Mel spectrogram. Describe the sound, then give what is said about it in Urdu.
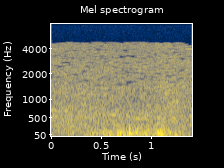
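A vehicle passes with a low, wind-like rumble that swells briefly and then eases, staying faint throughout. “عین اس وقت دیکھو گاڑی گزر رہی.”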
